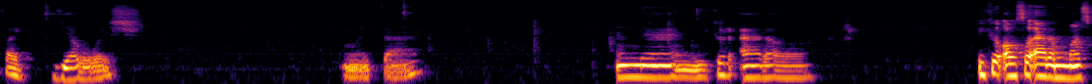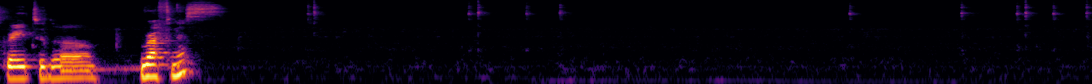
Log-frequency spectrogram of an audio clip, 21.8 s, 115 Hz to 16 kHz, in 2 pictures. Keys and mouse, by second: 1.2-11.9 drag, 11.3 space, 16.2-21.2 drag, 21.5-21.8 drag.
